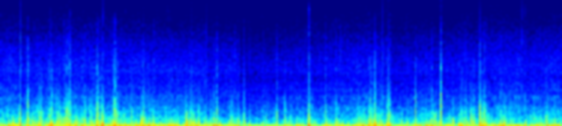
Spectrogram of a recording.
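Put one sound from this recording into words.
Wind buffets a microphone with rushing gusts.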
